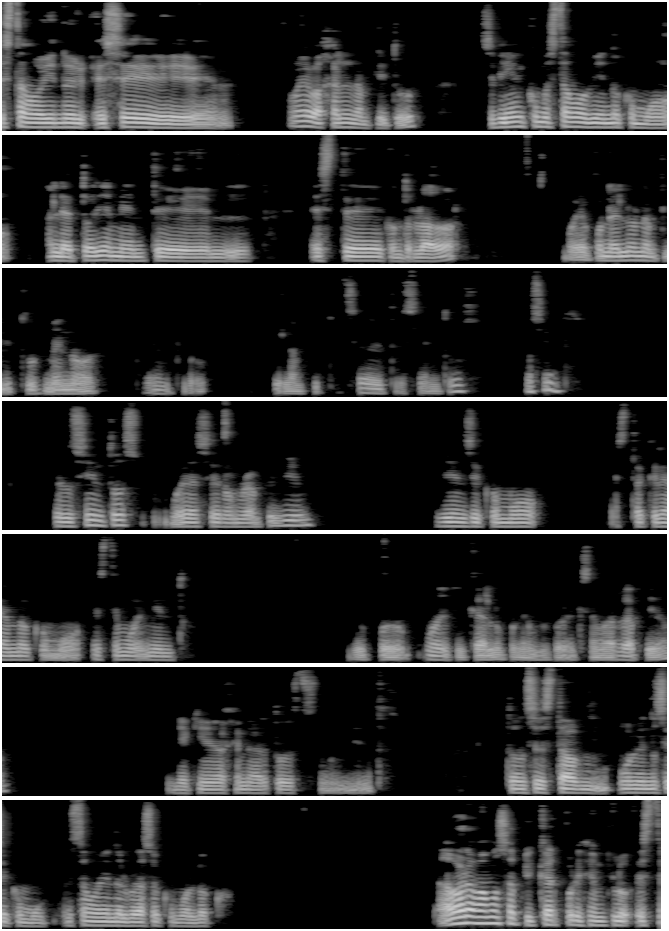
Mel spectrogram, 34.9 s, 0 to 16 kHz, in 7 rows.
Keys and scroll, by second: 2.1 space, 16.5 space, 32.0 space.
